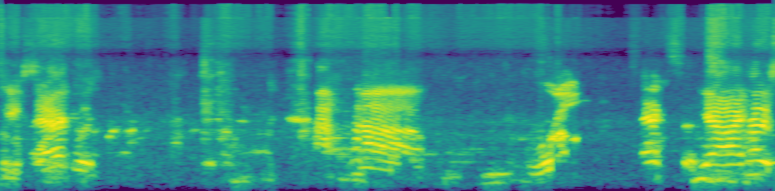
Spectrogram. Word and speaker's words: Rhome: Rome, Texas. Yeah, I had to switch to order it, and it's RHOME, like our they spell it just to make it special.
